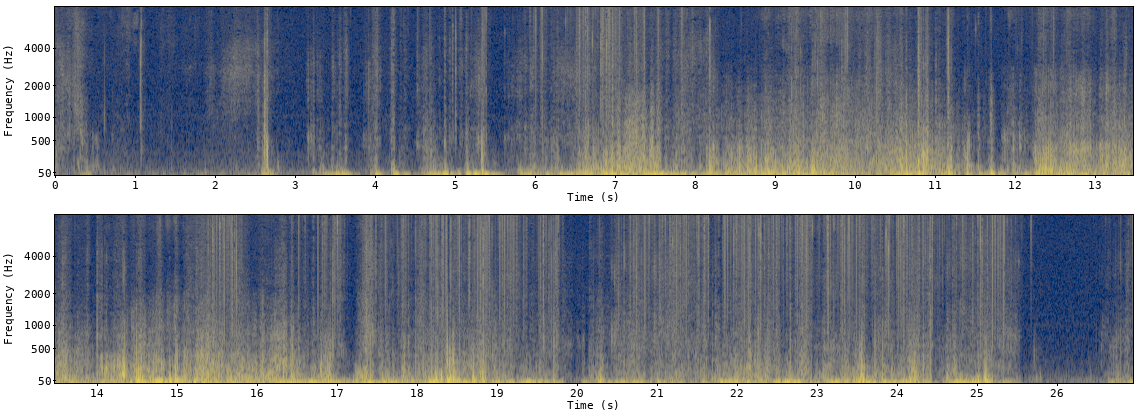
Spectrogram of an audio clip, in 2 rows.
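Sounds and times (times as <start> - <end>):
massage and ear cleaning rubbing and scratching: 0.0 - 1.1, 2.0 - 25.8, 26.5 - 26.9.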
